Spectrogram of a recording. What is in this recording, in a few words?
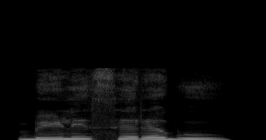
"ಬಿಳಿಸೆರಗು", Kannada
